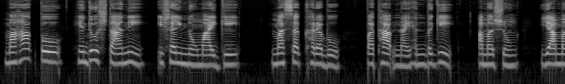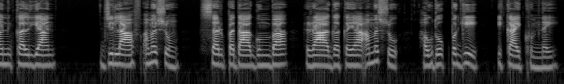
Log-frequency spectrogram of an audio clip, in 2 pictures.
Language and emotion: Manipuri, neutral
